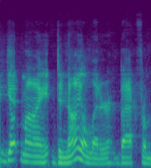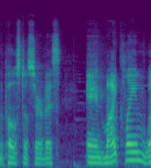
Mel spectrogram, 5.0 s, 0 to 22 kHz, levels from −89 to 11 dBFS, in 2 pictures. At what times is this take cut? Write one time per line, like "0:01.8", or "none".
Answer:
none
